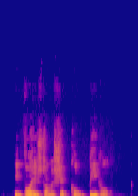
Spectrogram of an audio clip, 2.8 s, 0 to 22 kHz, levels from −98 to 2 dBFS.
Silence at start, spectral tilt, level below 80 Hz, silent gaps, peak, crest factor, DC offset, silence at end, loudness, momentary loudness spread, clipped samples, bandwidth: 0.3 s; -6 dB/octave; -70 dBFS; none; -14 dBFS; 18 dB; under 0.1%; 0.6 s; -31 LUFS; 11 LU; under 0.1%; 8.8 kHz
